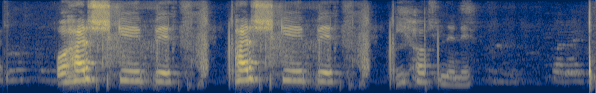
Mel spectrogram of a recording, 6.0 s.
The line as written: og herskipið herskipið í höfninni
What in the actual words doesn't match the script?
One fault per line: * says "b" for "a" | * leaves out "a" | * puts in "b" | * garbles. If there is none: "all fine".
all fine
